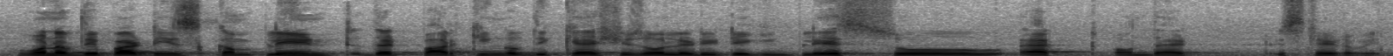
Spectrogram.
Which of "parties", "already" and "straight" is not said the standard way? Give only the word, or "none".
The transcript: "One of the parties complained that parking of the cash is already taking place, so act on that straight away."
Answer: straight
